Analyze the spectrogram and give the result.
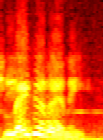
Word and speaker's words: Blairgowrie: How do you pronounce Blairgowrie? Did you say Blairgowrie like I would say Blairgowrie? – Well, down Manx people it's Blairgowrie.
